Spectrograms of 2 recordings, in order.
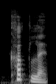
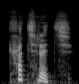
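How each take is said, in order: First: It is said in English with two syllables. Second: It is said in Japanese as katsuretsu. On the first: "영어로는 원래 커틀렛이 이음절입니다" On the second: "일본 말로는요"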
